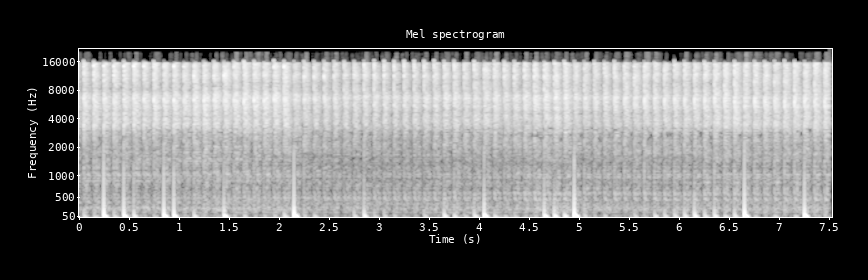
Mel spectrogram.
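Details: Shockwave therapy (EPAT) for Achilles tendonitis, the patient's second session: a rapid, steady stream of sharp tapping pulses with occasional louder cracks, with pressure raised to about 4 bar.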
